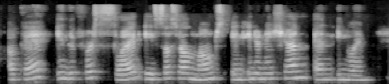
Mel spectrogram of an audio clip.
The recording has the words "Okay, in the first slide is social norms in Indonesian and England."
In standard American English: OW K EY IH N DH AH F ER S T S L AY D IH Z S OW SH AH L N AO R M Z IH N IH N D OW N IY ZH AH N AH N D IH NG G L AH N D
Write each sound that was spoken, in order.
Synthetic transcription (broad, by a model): OW K EY IH N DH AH F ER S T S L AY D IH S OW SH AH L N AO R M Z IH N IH N D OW N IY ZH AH N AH N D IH NG G L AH N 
